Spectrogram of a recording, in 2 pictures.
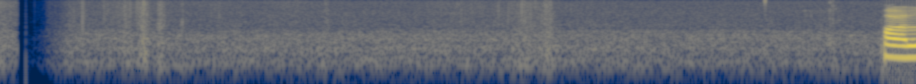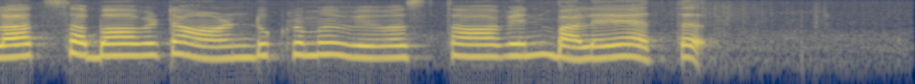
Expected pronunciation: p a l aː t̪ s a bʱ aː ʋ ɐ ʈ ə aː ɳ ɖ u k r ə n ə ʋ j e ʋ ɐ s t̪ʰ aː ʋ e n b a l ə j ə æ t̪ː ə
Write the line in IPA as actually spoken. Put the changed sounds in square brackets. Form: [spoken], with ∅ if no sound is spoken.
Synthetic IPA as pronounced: p a l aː t̪ s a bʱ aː ʋ [ə] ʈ ə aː ɳ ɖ u k r ə [m] ə ʋ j e ʋ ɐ s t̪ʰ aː ʋ e n b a l ə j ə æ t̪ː ə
